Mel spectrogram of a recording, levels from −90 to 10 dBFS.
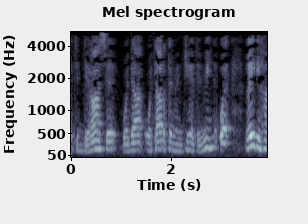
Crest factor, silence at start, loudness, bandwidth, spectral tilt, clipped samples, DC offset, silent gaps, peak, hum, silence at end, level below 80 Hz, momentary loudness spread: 22 dB; 0 s; -26 LUFS; 5.4 kHz; -7.5 dB/octave; under 0.1%; under 0.1%; none; -4 dBFS; none; 0 s; -70 dBFS; 13 LU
